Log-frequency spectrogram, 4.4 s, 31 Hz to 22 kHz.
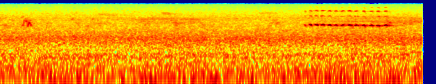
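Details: European greenfinch perched on a fence in Helsinki, Finland, June 2013, giving one rapid, even trill lasting under a second near the end, over a steady low rumble of wind or distant traffic.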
